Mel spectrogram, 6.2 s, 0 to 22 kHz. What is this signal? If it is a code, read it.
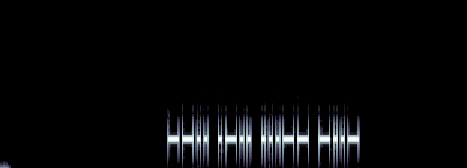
Morse code, heard as a keyed tone, about 25 wpm, 700 Hz. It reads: ZL3X
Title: DXCC-100 Call Signs - 4 Characters - Repeated 2x - 25wpm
